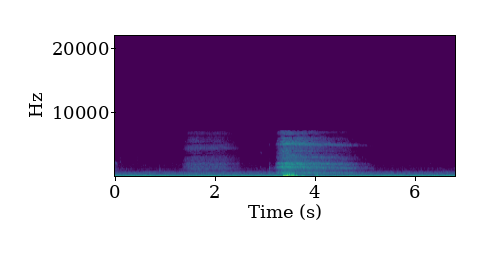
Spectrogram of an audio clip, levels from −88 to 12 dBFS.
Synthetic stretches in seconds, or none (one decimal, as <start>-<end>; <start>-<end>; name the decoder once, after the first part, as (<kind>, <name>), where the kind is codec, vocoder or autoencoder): 5.6-6.3 (vocoder, Vocos)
